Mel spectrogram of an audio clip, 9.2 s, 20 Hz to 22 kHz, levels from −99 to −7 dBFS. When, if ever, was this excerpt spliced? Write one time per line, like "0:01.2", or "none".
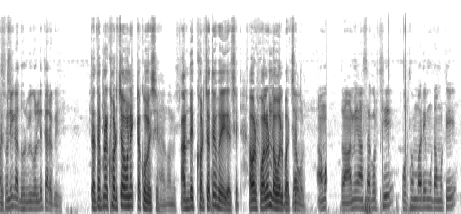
0:06.5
